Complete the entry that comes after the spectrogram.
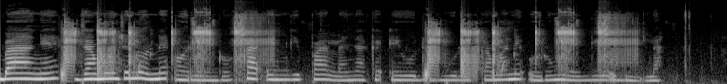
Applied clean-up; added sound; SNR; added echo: none; Fart; 4 dB; none.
